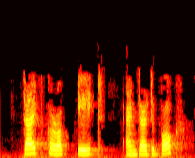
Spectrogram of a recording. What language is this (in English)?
Assamese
